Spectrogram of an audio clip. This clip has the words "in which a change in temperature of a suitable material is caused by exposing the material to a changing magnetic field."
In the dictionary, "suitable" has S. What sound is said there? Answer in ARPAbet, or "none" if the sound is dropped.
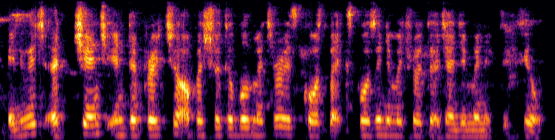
SH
